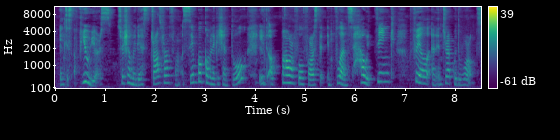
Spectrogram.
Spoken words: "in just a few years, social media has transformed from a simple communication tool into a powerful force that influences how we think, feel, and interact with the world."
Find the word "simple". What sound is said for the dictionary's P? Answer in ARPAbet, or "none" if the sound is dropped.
P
